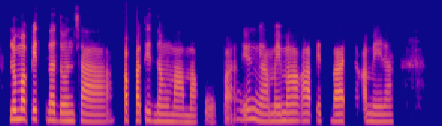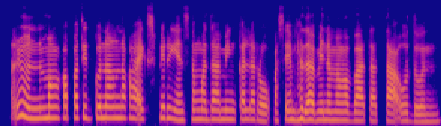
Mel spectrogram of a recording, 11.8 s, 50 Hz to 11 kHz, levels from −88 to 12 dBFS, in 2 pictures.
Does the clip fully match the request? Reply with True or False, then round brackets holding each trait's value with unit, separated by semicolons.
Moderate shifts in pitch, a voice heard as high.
True (3.4 semitones; 220 Hz)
